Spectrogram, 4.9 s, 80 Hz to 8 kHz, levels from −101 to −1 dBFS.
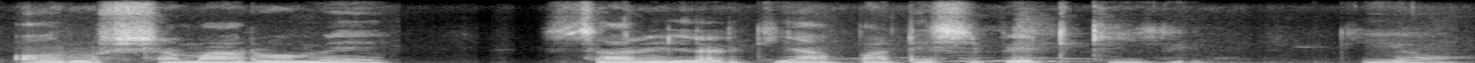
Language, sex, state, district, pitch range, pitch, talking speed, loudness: Hindi, male, Mizoram, Aizawl, 125-140 Hz, 130 Hz, 145 wpm, -19 LUFS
